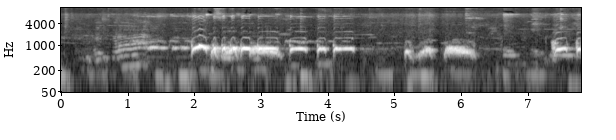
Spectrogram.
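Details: Zebra dove calling very fast as another answers: bursts of rapid, stuttering staccato coos on one pitch, broken by short pauses and some fuller rolling notes, with faint low thumps behind.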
